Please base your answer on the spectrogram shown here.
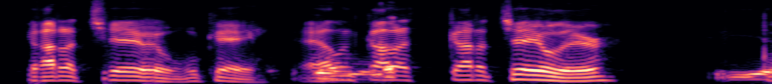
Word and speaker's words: Caracheo: Caracheo. Caracheo.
